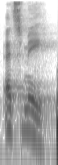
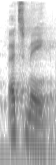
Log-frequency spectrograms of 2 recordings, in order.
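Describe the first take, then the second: First: Admitting it with a laugh; a sheepish laughing confession. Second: Said in the usual way. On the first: Real, not acted. Preacher confessing to the congregation, laughing at himself. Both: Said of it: "Sound familiar?".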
